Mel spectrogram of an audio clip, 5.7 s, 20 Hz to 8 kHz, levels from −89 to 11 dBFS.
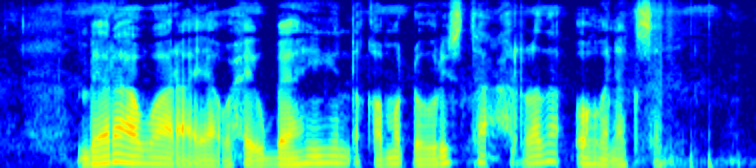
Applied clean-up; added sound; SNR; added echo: none; none; none; none.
